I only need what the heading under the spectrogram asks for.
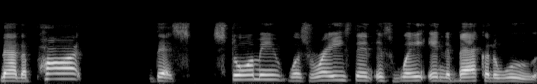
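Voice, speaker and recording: Speaking with a Mississippi accent, a woman uses a fairly low voice and lively intonation at a fairly slow pace. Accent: US Southern (Mississippi). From Mississippi Delta. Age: 60s. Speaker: caller on livestream. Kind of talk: casual chat.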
